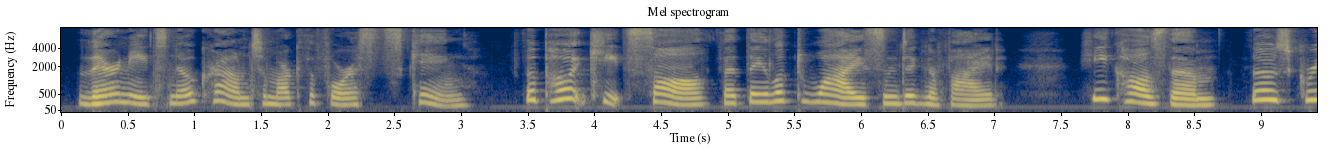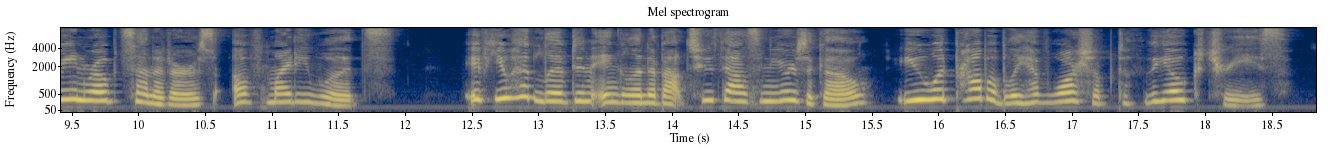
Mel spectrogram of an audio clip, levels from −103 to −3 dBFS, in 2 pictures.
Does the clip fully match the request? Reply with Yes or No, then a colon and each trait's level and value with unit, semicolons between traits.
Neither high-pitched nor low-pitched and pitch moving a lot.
No: high, 240 Hz; wide, 6.8 semitones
